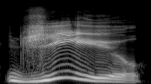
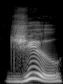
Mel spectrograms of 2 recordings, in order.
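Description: First: The vowel is stretched out and drawn long. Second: The vowel is kept short and clipped. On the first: It sounds more like a slur. The speaker calls it wrong. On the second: It sounds less like a slur. The speaker calls it right. "if you say it right, short"

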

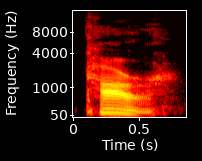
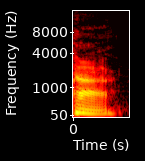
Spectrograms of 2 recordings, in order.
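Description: First: It has a strong American R at the end. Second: It has a New Zealand ending without a strong R.

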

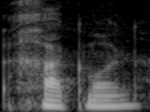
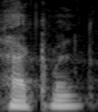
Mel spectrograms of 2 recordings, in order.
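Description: First: The name is said with a Hebrew pronunciation. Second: The name is said with an English pronunciation. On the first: This is the original way the name is said. "how it's supposed to be said" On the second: This is how others usually say the name. "But you say Hackman"

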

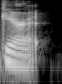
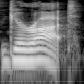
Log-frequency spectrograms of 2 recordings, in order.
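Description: First: The word sounds like the name Garrett. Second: The word ends with a sound like 'rot'. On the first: The speaker calls it wrong. "not Garrett" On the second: The speaker calls it right. "It's Garrot"

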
